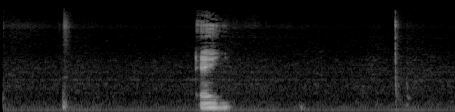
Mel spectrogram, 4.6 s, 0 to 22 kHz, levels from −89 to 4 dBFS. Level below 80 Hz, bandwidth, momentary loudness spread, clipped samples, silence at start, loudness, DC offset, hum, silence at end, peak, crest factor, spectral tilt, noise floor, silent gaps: -64 dBFS; 16 kHz; 22 LU; under 0.1%; 0.6 s; -32 LUFS; under 0.1%; 60 Hz at -60 dBFS; 0.55 s; -12 dBFS; 28 dB; -3.5 dB/octave; -63 dBFS; none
